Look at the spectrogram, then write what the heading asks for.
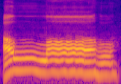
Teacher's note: Lafaz la-nya ini, huruf la-nya ini di panjangkan. Allahu, panjang dua harakat, dua harakat artinya dua ketukan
